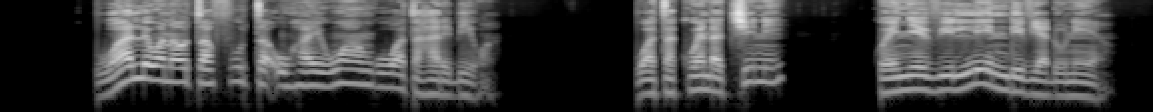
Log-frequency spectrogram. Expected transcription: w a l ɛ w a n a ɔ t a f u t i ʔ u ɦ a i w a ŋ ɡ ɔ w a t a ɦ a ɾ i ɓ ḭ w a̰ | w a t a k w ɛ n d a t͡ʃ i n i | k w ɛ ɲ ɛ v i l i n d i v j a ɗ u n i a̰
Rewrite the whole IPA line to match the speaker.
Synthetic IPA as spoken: w a l ɛ w a n a ɔ t a f u t a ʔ u ɦ a i w a ŋ ɡ u w a t a ɦ a ɾ i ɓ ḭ w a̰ | w a t a k w ɛ n d a t͡ʃ i n i | k w ɛ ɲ ɛ v i l i n d i v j a ɗ u n i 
